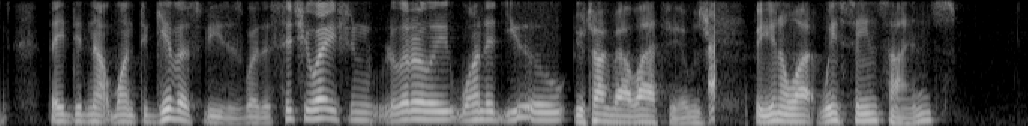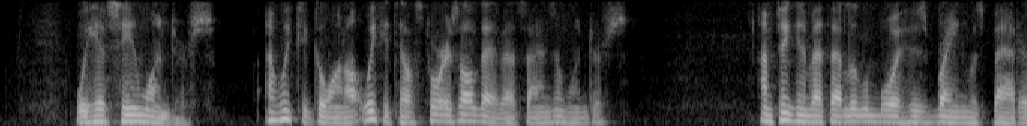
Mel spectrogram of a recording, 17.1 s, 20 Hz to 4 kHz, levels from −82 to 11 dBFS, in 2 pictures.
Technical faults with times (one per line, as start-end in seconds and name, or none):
5.96-5.98 skip ahead
6.24-8.60 jitter buffer speed-up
